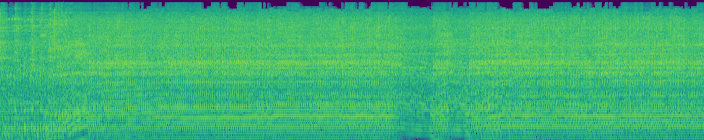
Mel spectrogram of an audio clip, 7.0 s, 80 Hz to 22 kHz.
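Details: STIHL 041 AV chainsaw, cold start, rarely used: screams at high revs, then stumbles and dips around four seconds before recovering; uneven running, owner suspects lack of use, not confirmed.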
